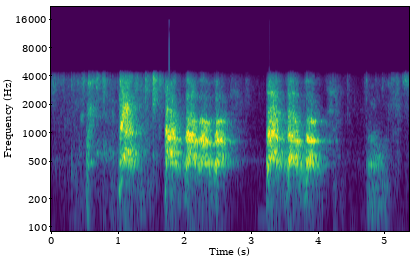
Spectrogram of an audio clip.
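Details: Dog barking in loud, rough bursts, clusters of quick harsh barks separated by short pauses, recorded close by in a home with people talking nearby.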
